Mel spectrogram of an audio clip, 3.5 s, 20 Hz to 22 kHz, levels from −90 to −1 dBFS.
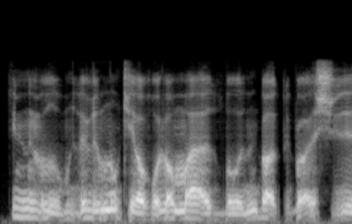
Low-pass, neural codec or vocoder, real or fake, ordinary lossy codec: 7.2 kHz; autoencoder, 22.05 kHz, a latent of 192 numbers a frame, VITS, trained on many speakers; fake; none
